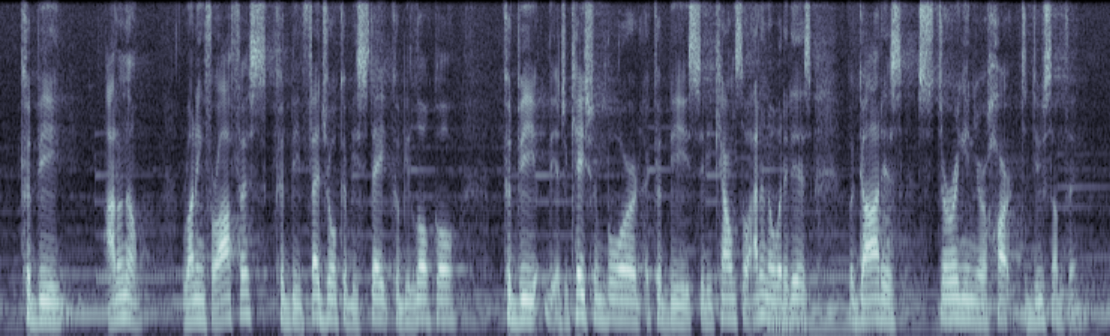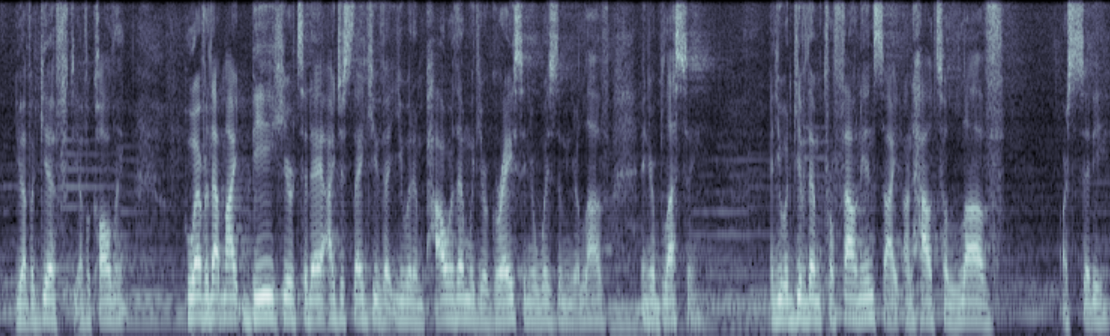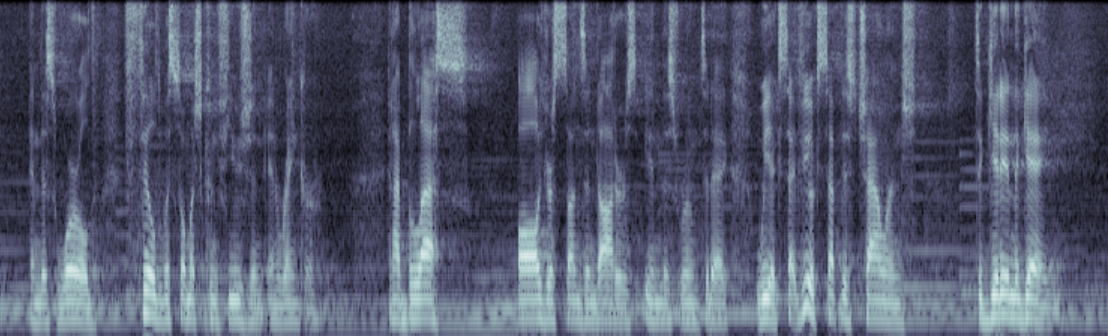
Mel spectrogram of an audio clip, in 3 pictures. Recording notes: Recorded Live at Capital Church in Meridian, Idaho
